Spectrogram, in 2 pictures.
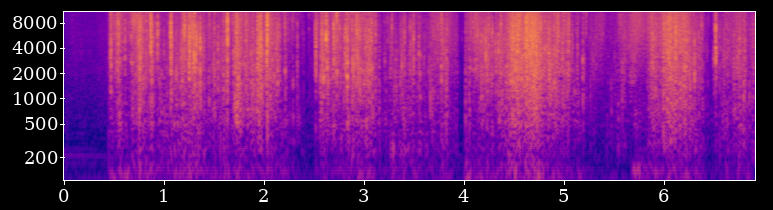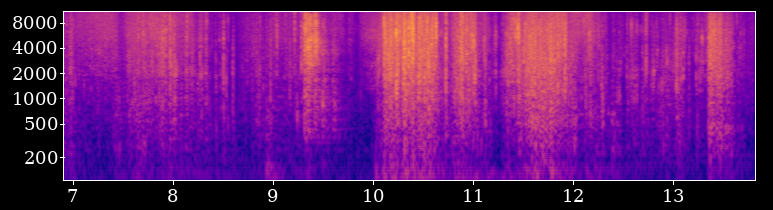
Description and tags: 03 hard plastic bag; close
Close; open space; farm
loud plastic bag
open, space, Close, farm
